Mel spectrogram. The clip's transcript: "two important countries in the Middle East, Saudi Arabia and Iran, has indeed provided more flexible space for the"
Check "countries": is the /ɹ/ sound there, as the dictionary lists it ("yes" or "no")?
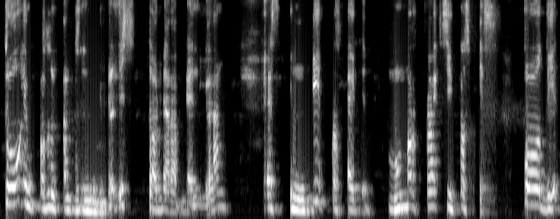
no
